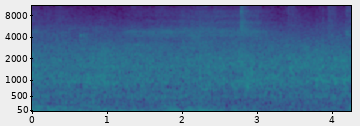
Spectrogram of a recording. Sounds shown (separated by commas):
car wheels rolling, car, people talking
